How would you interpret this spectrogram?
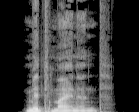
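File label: "mitmeinend", German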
